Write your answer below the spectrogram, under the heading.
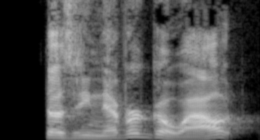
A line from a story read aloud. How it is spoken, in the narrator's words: asked the Scarecrow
